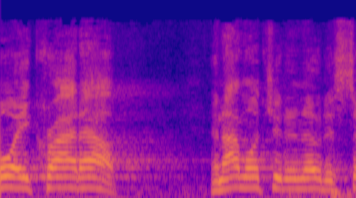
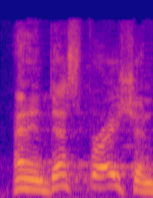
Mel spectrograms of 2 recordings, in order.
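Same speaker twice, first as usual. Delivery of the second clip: normal talking voice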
